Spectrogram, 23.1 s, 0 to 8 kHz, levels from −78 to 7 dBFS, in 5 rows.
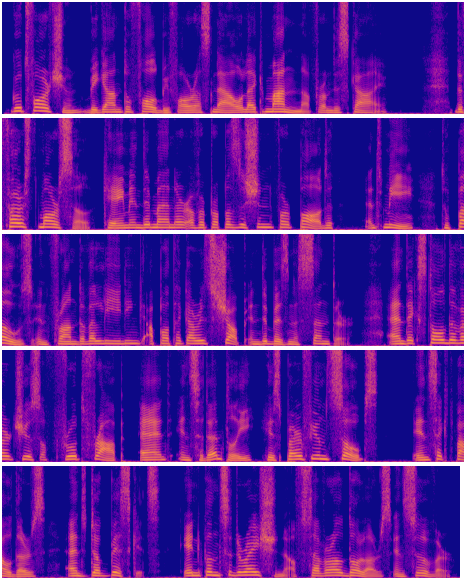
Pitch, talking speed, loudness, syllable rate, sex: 175 Hz, 165 wpm, -19 LUFS, 5.1 syllables/s, male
